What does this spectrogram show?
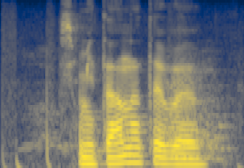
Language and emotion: Russian, neutral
